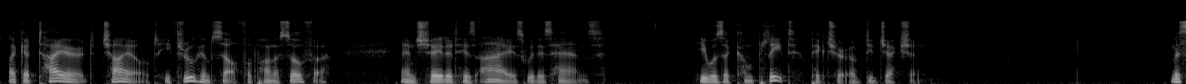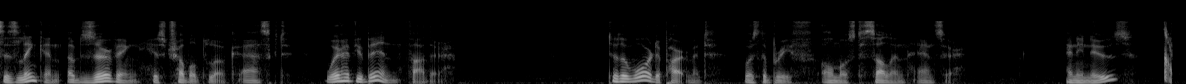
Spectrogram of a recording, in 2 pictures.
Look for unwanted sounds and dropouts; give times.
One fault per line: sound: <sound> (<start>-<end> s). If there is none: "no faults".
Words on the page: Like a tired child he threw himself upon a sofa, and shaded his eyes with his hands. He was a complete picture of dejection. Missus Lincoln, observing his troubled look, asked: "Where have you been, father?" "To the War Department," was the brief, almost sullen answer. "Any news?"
sound: chirp (23.5-23.6 s)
